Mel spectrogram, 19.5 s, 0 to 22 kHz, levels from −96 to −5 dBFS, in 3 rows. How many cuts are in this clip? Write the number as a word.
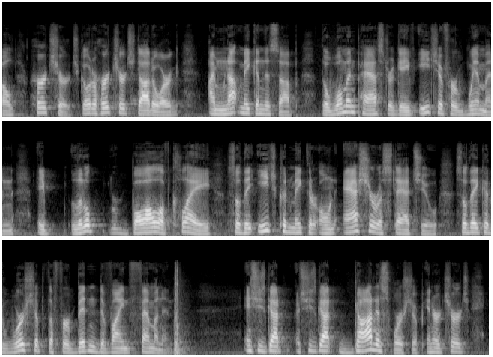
zero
